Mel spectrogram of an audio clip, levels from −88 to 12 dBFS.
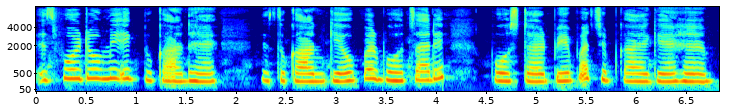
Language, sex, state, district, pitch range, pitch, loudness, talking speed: Hindi, female, Jharkhand, Ranchi, 245-295 Hz, 260 Hz, -15 LUFS, 150 wpm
